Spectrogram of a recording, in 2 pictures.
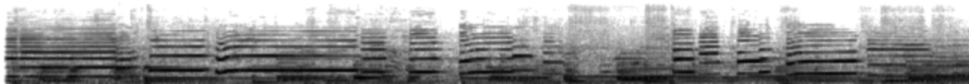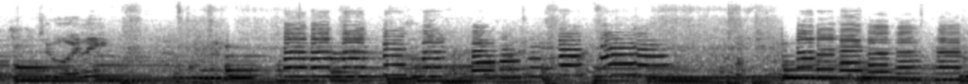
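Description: Soprano saxophone playing a jazz melody, with notes scooped up into pitch and quick runs of short notes in the second half, over an accompaniment of held lower chords from a small amplifier.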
